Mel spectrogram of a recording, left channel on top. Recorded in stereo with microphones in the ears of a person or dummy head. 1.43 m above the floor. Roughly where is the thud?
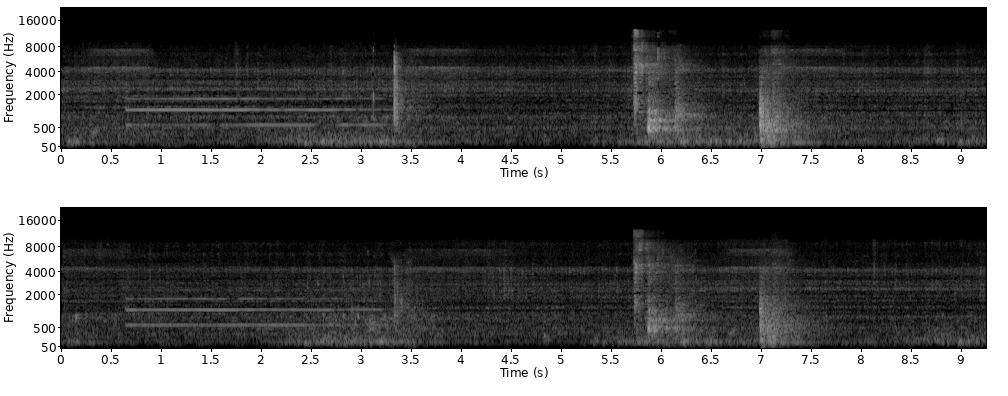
Left.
